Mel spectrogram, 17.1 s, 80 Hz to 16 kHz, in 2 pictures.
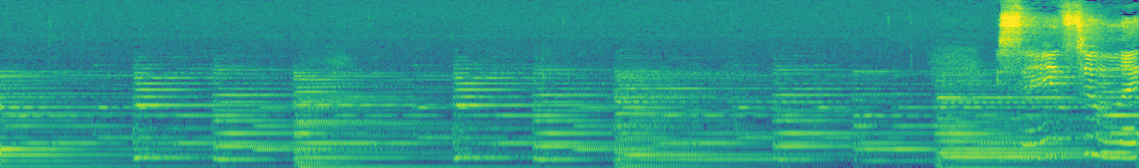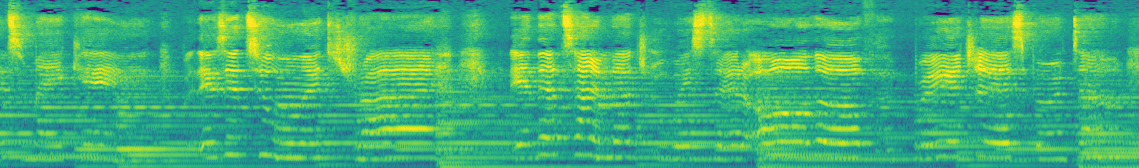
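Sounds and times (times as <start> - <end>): piano chords ringing: 0.0 - 17.0
person singing: 7.2 - 17.0.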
